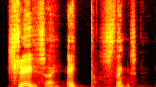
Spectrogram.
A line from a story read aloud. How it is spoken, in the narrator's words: spat out with aversion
